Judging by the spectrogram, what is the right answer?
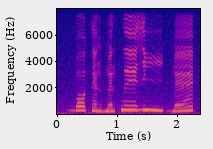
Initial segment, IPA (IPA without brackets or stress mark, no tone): ɡ͡b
